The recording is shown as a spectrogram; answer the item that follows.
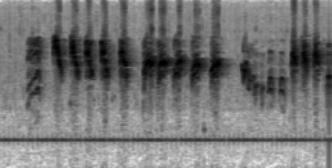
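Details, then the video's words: Orange-headed thrush singing a fast run of sharp, high, repeated chirps, about four per second, with brief pauses between groups. A continuous low hum sits in the background. "SUARA TERAPI BURUNG ANIS BATA"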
